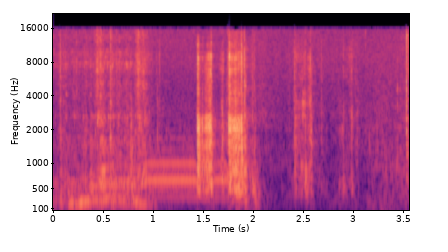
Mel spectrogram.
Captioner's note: whirring, short creaking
